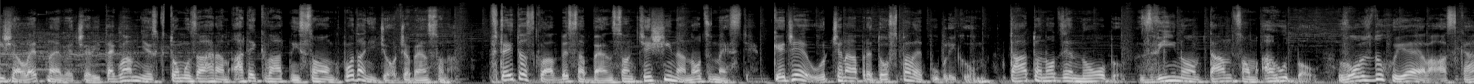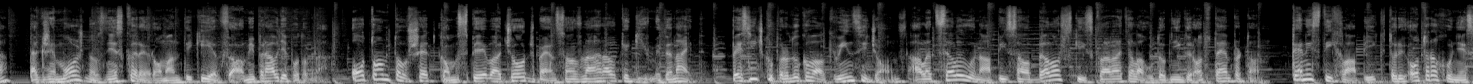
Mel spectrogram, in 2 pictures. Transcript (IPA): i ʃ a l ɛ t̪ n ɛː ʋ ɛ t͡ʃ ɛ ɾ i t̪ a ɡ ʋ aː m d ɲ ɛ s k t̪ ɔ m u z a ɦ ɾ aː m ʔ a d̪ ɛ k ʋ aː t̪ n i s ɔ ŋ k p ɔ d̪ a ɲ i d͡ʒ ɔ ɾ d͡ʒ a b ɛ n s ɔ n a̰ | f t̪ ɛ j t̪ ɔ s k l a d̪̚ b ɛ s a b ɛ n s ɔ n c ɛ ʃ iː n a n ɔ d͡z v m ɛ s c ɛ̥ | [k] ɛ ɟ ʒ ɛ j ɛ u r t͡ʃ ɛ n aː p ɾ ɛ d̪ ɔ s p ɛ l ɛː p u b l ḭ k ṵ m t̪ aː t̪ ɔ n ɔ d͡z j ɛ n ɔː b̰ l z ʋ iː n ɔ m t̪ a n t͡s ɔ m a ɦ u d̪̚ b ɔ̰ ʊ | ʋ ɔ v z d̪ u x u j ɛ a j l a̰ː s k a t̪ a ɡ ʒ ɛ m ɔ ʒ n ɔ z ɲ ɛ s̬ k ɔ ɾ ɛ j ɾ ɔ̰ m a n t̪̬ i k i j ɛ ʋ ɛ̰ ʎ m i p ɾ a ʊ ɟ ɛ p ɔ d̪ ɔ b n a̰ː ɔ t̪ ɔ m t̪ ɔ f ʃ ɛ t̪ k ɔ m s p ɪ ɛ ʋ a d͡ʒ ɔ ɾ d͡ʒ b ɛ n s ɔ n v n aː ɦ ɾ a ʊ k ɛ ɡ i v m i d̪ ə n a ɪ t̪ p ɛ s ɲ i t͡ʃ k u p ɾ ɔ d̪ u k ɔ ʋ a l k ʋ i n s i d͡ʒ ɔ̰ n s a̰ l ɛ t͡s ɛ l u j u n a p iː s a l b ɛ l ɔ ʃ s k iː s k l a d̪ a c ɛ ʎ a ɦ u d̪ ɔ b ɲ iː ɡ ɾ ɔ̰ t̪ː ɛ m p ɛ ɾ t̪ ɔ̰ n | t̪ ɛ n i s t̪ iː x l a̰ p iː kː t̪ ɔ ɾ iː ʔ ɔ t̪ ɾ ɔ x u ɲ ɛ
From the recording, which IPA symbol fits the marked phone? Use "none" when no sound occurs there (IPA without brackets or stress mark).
k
